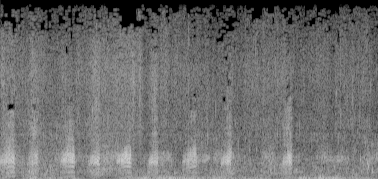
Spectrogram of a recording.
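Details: Ducks swimming and flying on a lake, giving a run of nasal quacks roughly twice a second, some louder than others, over soft water and background noise.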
